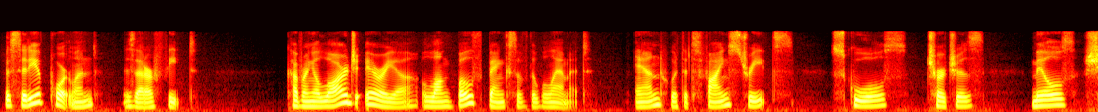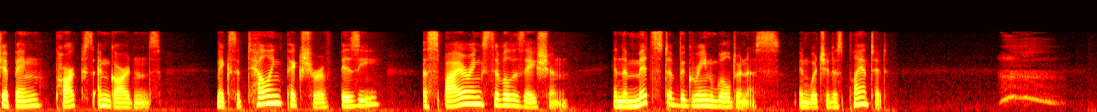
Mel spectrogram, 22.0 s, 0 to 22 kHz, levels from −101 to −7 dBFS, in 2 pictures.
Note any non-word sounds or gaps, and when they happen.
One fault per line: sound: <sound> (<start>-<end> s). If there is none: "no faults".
sound: breath (20.9-21.7 s)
